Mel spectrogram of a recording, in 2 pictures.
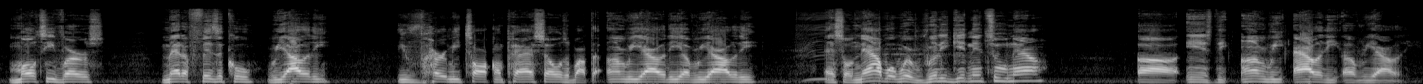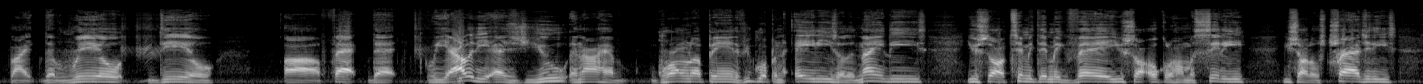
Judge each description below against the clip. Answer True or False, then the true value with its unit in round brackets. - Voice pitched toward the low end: True (120 Hz)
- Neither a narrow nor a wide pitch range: True (3.1 semitones)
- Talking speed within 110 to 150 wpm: True (145 wpm)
